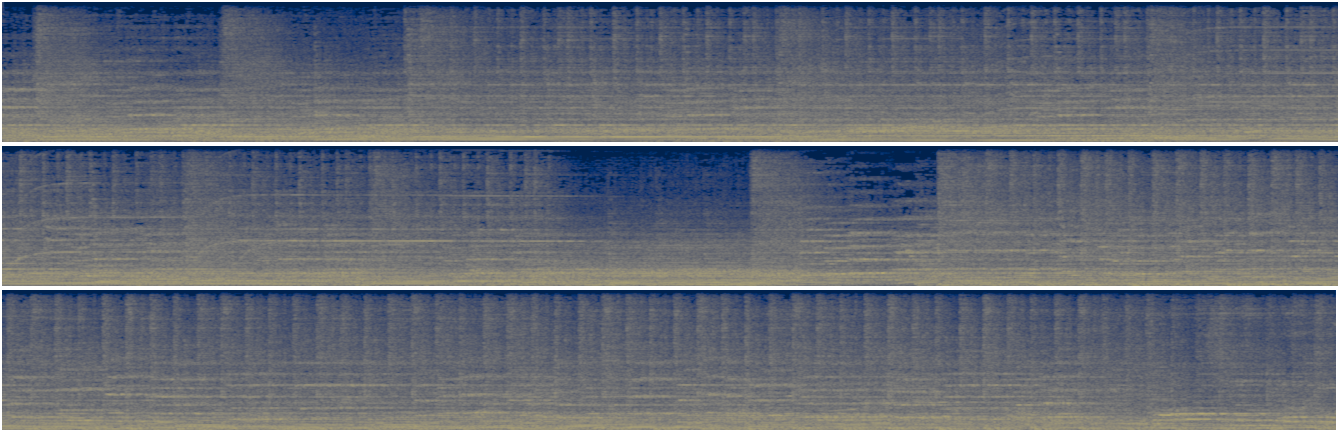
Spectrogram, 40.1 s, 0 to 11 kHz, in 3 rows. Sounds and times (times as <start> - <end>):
Music: 0.0 - 40.0.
